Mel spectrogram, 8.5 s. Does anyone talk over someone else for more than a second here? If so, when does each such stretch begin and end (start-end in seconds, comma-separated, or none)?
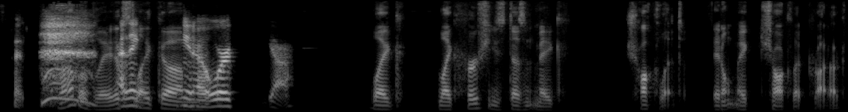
0.5-2.1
